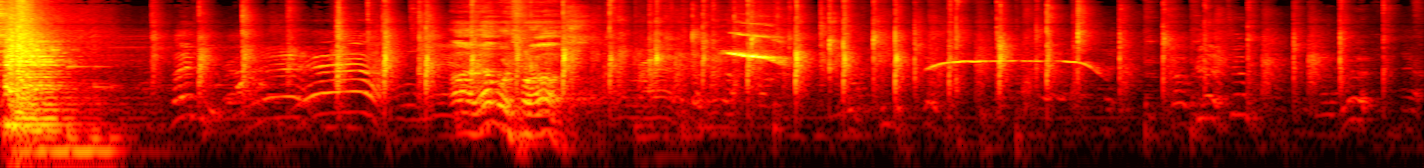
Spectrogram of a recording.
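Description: Drums tap out a beat with cymbal hits.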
